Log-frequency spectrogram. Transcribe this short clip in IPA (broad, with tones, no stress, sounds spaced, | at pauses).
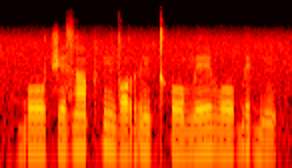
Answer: b oː˨ t͡ʃ e˨ z ã˦ pʰ ĩ˦ d ɔ˨ r ĩ˨ kʰ oː˨ m eː˨˦ β oː˨ b e˦ ɡ͡b ĩ˨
